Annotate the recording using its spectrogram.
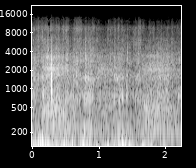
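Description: Gravel bike rolling down a dirt singletrack: a steady low rumble from the tyres and ride, with a couple of sharp clicks and rattles as the bike goes over bumps.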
